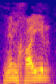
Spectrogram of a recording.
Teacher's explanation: نون ساكنة جاء بعدها حرف الخاء، الحكم التجويدي إظهار حلقي، لأن الخاء من حروف الإظهار الحلقي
